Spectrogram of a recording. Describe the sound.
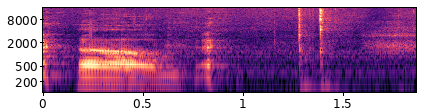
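Keyboard typing while jotting down a note: a brief voice at the start, then a few sharp, separate keystroke clicks in an uneven rhythm, with quiet background between them.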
